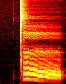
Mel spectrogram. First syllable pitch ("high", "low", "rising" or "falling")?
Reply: falling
